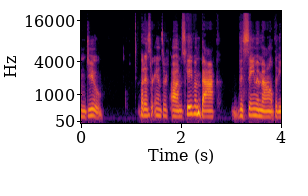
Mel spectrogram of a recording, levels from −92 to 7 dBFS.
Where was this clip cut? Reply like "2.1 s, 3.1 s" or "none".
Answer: 1.4 s, 1.7 s, 2.1 s, 2.9 s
